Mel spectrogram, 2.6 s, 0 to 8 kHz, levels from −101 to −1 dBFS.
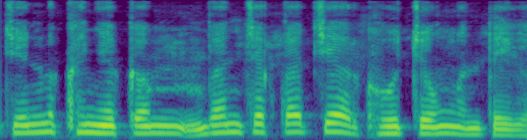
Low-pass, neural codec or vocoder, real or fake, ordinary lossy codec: none; codec, 16 kHz, 16 kbps, FreqCodec, smaller model; fake; none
